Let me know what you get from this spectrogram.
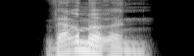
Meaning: inflection of warm: 1. strong genitive masculine/neuter singular comparative degree 2. weak/mixed genitive/dative all-gender singular comparative degree
- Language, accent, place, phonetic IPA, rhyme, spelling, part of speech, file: German, Germany, Berlin, [ˈvɛʁməʁən], -ɛʁməʁən, wärmeren, adjective, De-wärmeren.ogg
